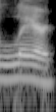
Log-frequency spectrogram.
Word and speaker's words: lair: you think scarlet um it can be a layer or a liar lair so the word is lair Jax that's off topic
